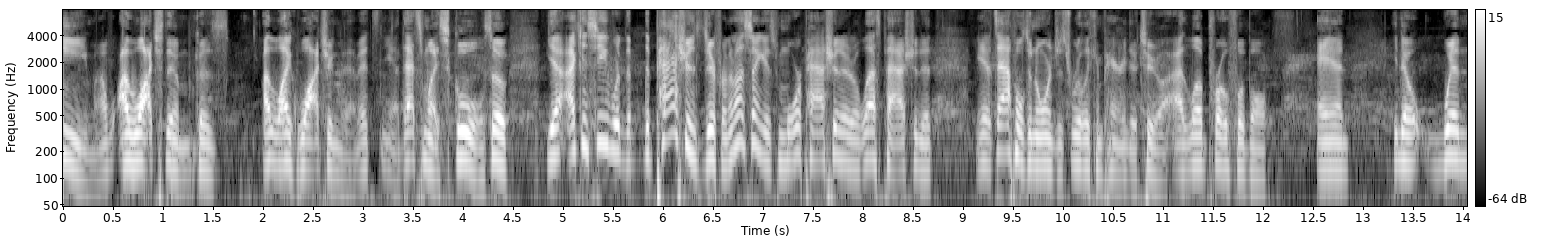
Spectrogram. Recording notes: on location at The Union Pub and Grill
